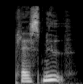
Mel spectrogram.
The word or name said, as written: plasmid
